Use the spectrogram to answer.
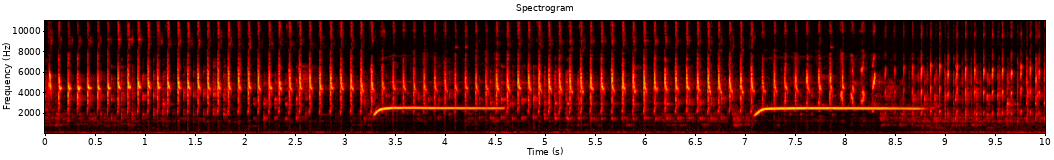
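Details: Lovebird giving a long ngekek chattering song, used as a master recording for training songbirds: a rapid, steady run of sharp high chatter notes, about eight a second, broken twice by a long flat whistled tone.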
